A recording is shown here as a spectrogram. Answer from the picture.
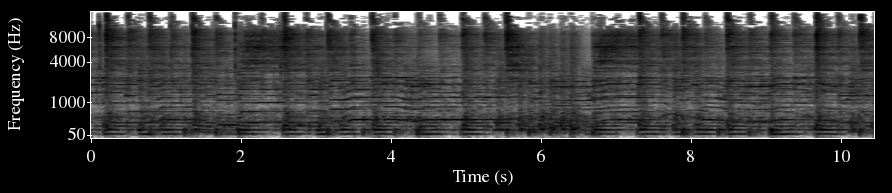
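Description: Live rock band playing with electric guitar, bass and drum kit, the drums keeping a steady beat under bending guitar lines.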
